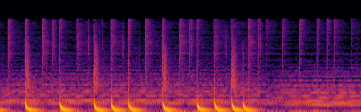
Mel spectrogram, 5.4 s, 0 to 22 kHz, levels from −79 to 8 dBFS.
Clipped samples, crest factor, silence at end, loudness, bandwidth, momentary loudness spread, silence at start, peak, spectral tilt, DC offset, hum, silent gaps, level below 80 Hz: under 0.1%; 14 dB; 0 s; -19 LUFS; 12.5 kHz; 13 LU; 0 s; -2 dBFS; -6.5 dB/octave; under 0.1%; none; none; -20 dBFS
